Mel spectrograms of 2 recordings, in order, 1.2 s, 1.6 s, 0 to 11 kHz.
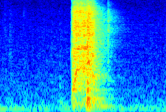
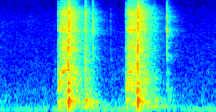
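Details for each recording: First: Cyma M14 airsoft gun with its motor over-tightened: a single shot gives a harsh, hissy, grating burst instead of a clean cycle, as the gears grind; this can ruin gears, cut rate of fire and drain the battery. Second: Cyma M14 airsoft gearbox, test shots after adjusting motor height for proper alignment: two crisp single shots, each a clean snap with short mechanical tail, no grinding whine; normal gearbox cycle.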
